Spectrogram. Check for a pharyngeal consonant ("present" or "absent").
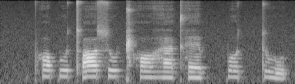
absent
